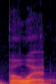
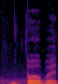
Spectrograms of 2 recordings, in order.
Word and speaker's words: boba: I'm gonna start off real quick by fixing some mispronunciations of mine. First and foremost, it's not Boab tea. I don't know what I was saying there, it's Boba tea.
